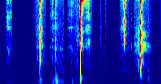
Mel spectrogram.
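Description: Computer keyboard keys clicking as a word is typed: about eight short, irregular keystrokes, the loudest about a second in.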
